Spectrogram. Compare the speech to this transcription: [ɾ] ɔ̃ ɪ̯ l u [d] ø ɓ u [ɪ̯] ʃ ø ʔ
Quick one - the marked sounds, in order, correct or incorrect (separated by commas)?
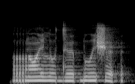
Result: incorrect, correct, correct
